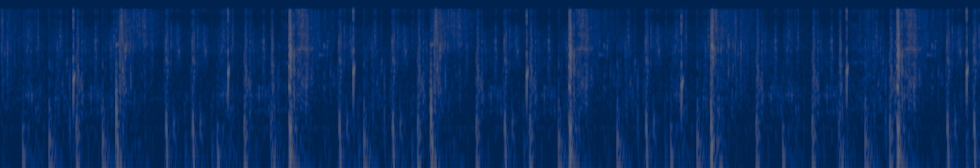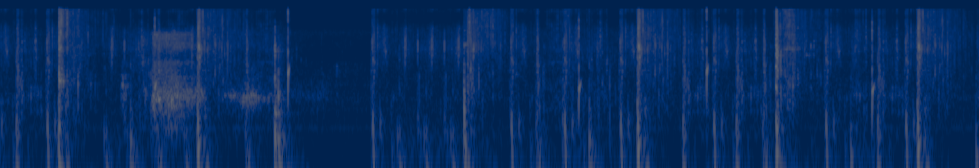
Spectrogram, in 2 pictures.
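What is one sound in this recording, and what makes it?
A pickaxe taps rapidly at stone in a game.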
